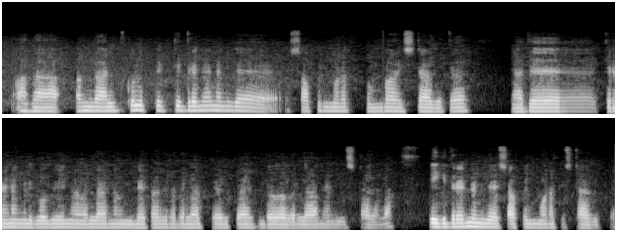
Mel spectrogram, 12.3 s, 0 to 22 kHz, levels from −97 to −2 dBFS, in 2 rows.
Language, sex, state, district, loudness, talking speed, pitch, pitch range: Kannada, male, Karnataka, Bellary, -19 LUFS, 120 wpm, 120 Hz, 115-130 Hz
